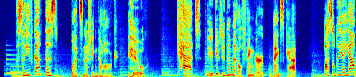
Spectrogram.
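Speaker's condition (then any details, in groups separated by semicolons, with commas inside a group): No condition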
